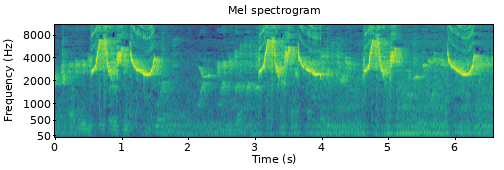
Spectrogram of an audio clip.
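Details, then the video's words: Lively sooty-headed bulbul with its tail open, singing to provoke rival birds: repeated rich whistled phrases, each with a quick rise and long downward slur, coming roughly every one and a half seconds against a low indoor hum. "kapas tembak gacor buka ekor, untuk memancing emosi burung lain"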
